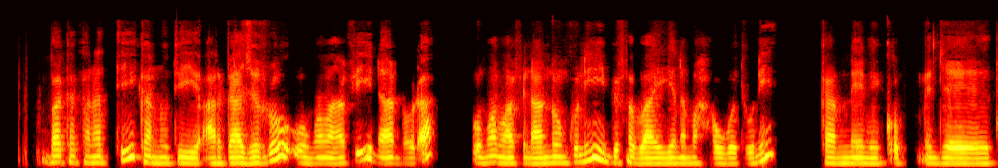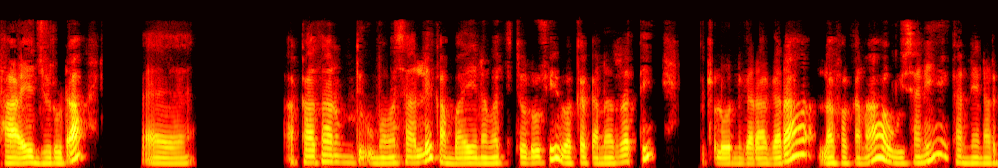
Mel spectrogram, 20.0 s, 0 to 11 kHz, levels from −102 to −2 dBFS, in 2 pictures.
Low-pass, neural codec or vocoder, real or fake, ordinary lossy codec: 7.2 kHz; codec, 16 kHz, 6 kbps, DAC; fake; AAC, 32 kbps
